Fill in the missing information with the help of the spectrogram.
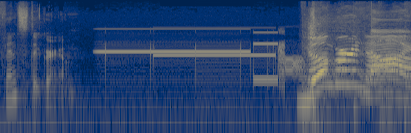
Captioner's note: ominous dial tone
